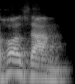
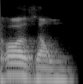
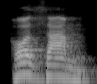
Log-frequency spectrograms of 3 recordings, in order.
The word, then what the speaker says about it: rosam: no M em português, rosão. Tá? No português, a gente não fala o M, a gente solta ele pelo nariz. Por exemplo, comprão. Mas o latim e outras línguas pronunciam M, rosam.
